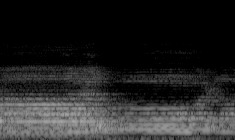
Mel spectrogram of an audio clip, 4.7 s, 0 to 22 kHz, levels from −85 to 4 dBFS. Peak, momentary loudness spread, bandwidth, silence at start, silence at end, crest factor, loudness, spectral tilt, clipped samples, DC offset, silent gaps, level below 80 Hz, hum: -18 dBFS; 9 LU; 8 kHz; 0 s; 0 s; 14 dB; -33 LUFS; -8.5 dB/octave; under 0.1%; under 0.1%; none; -60 dBFS; none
